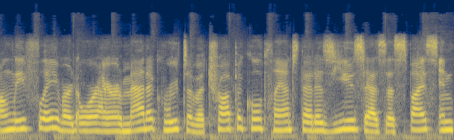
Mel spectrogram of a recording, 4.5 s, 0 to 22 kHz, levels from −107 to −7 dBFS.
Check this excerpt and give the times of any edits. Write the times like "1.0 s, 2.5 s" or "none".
2.5 s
